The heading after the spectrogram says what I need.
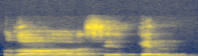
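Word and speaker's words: غَاسِقٍ: Ghasiqin, kin, ghasiqin, jangan dipanjangkan.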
